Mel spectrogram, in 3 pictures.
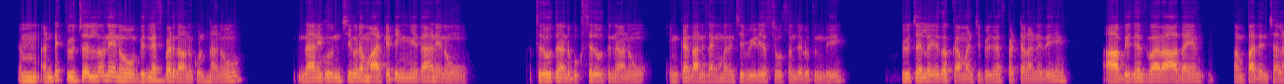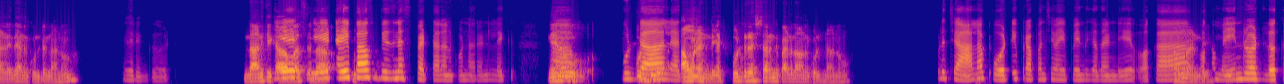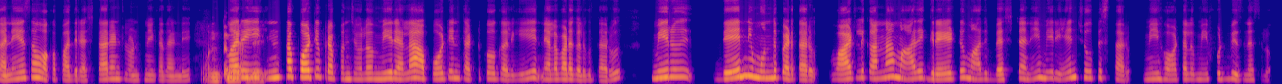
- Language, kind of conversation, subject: Telugu, podcast, మీ నైపుణ్యాన్ని ఆదాయంగా మార్చుకోవాలంటే ఏమి చేయాలి?
- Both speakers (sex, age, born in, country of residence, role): female, 40-44, India, India, host; male, 20-24, India, India, guest
- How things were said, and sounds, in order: in English: "ఫ్యూచర్‌లో"; in English: "బిజినెస్"; in English: "మార్కెటింగ్"; in English: "బుక్స్"; in English: "వీడియోస్"; in English: "ఫ్యూచర్‌లో"; in English: "బిజినెస్"; in English: "బిజినెస్"; in English: "వెరీ గుడ్"; in English: "అఫ్ బిజినెస్"; in English: "బుక్"; in English: "లైక్"; in English: "ఫుడ్"; in English: "ఫుడ్ రెస్టారెంట్"; other background noise; in English: "మెయిన్ రోడ్‌లో"; in English: "గ్రేట్"; in English: "బెస్ట్"; in English: "ఫుడ్ బిజినెస్‌లో?"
